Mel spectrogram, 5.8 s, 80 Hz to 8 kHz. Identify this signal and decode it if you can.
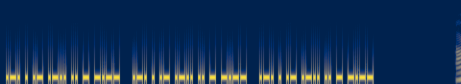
Morse code, heard as a keyed tone, about 51 wpm, 250 Hz. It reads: REALITY REALITY REALITY
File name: morse / morse-training-50WPM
